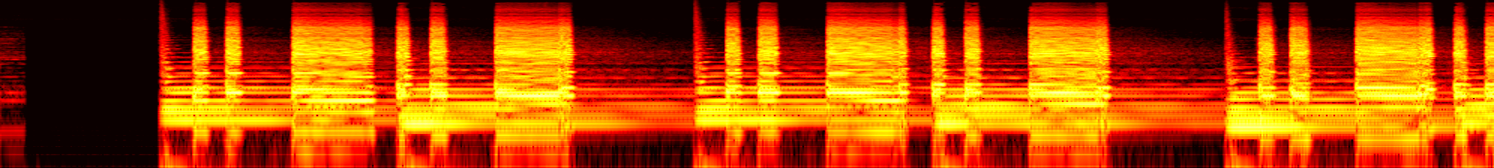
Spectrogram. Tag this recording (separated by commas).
Music, Effects unit, Synthesizer, Chorus effect, Musical instrument, Distortion, Keyboard (musical), Piano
